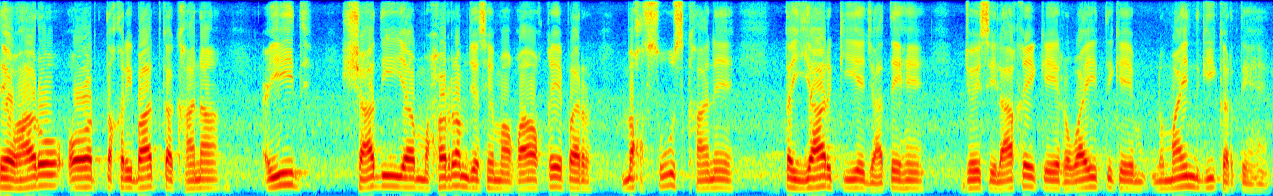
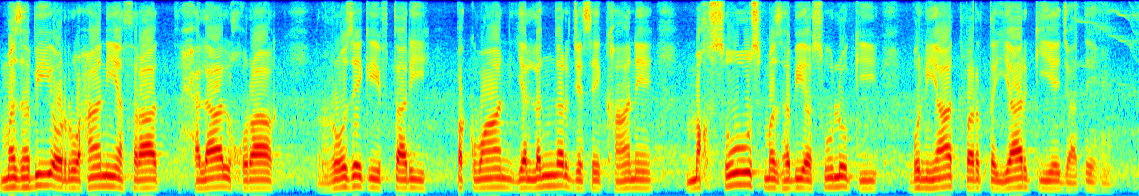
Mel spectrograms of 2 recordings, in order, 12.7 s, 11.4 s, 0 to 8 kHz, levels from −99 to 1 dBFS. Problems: constant background noise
